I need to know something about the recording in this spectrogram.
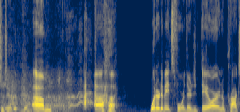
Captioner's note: laughter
